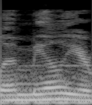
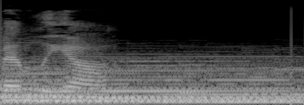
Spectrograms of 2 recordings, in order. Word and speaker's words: Emilia: it's our understanding that the Italians pronounce Amelia with three syllables but English speakers often use a four-syllable rendition of Emilia Amelia does Jazz up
